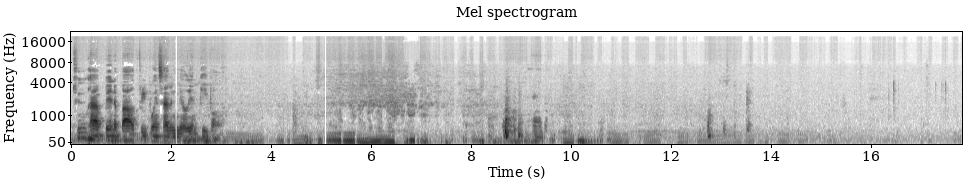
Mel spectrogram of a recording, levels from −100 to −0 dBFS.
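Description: Blocks of digital silence cut the speech at 0.35 s, 2.08 to 2.11 s, 3.80 s, 5.06 to 5.10 s and 6.18 s, where zeros replaced the samples. The 10 ms gaps sound as ticks and the 30 to 34 ms ones as short holes. Abrupt cuts at each edge, rather than a fade, set them apart.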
